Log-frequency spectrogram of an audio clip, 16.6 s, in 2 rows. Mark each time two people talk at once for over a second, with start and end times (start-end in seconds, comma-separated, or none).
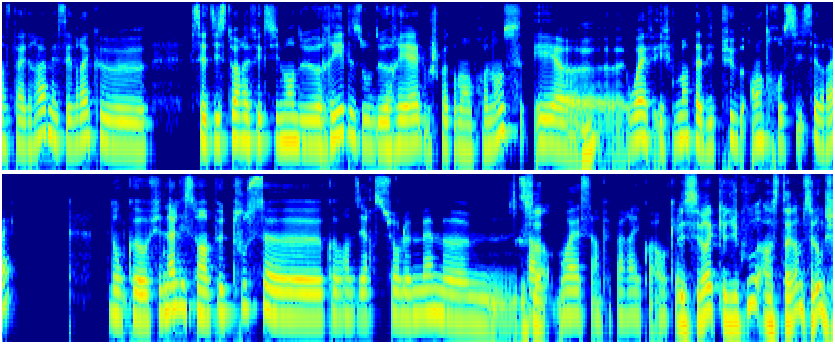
none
